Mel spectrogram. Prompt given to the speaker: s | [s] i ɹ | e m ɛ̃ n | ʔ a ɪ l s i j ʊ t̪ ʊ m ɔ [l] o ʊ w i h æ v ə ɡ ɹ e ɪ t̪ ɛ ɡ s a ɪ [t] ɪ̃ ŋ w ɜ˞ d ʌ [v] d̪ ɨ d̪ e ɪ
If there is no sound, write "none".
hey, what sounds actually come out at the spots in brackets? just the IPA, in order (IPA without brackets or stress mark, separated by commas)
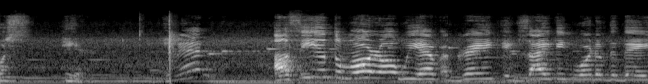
h, ɹ, t, v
